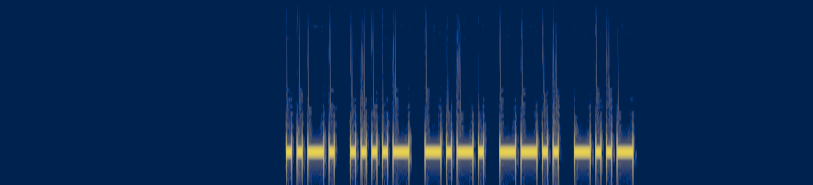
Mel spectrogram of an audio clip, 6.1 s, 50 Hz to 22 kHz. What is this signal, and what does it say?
Morse code, heard as a keyed tone, about 31 wpm, 700 Hz. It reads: F4CZX
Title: DXCC-100 Call Signs - 5 Characters - 30wpm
